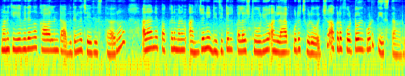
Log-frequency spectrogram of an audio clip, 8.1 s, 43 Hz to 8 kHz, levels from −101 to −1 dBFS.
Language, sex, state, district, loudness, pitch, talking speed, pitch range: Telugu, female, Telangana, Karimnagar, -17 LUFS, 260 Hz, 155 wpm, 235-275 Hz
